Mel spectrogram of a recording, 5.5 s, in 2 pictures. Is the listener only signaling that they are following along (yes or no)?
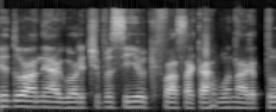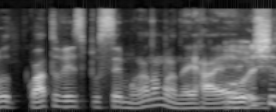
no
